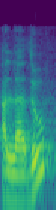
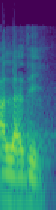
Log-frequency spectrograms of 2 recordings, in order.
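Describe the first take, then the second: First: The word ends in the vowel u. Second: The word ends in the vowel i. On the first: The speaker calls it wrong. "tidak mungkin dibaca alladhu" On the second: The speaker calls it right. "senantiasa dibaca alladhi"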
